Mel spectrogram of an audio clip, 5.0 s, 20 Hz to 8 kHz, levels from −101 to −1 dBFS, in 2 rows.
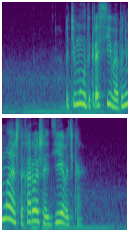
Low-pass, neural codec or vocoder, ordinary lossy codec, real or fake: none; none; none; real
